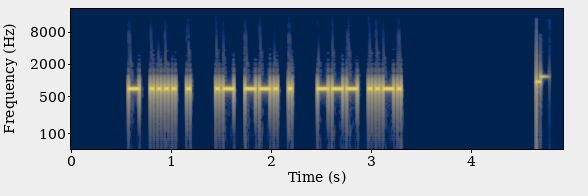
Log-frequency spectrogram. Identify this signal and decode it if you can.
Morse code, heard as a keyed tone, about 33 wpm, 700 Hz. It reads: THE AGE OF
